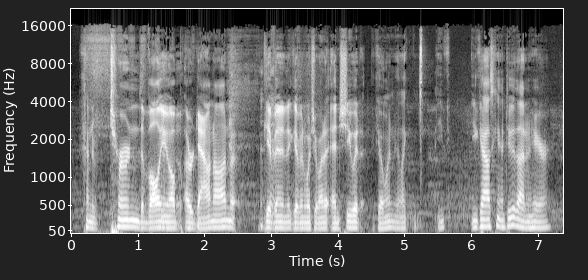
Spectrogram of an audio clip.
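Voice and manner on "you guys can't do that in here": put-on Texan drawl. Imitating a woman telling people off, in a put-on Texas drawl. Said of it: "forgive my my impersonation".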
